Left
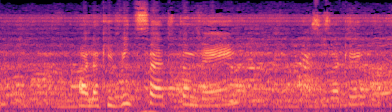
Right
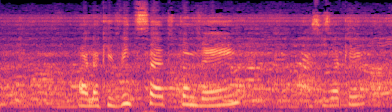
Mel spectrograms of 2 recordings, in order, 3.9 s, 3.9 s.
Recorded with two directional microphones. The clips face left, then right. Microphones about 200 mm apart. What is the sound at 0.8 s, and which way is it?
A woman's voice, 15° right (ahead or behind).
